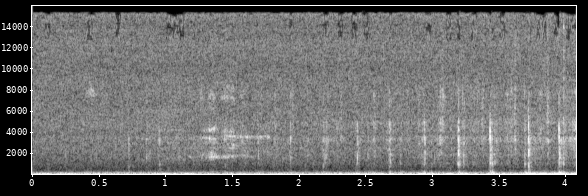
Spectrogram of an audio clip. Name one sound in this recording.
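Footsteps patter on pavement as runners come close.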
